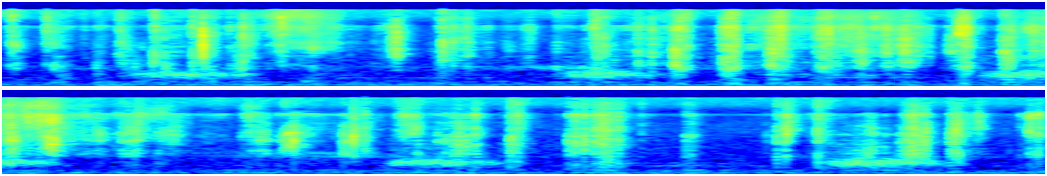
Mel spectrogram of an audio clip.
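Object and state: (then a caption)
Leather gloves creaking. Black leather gloves on both hands are rubbed, squeezed and clenched together, producing soft, bright leather creaks and crinkles. A metal wristwatch is worn on one wrist. A low, muffled swish recurs about every two seconds beneath many quick, close creaking bursts.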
